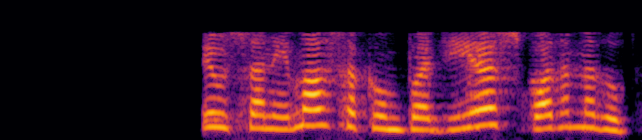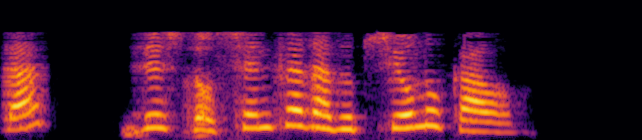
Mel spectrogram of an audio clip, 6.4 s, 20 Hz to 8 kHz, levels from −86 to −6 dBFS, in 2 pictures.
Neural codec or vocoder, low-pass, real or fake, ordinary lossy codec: codec, 16 kHz, 0.5 kbps, X-Codec, HuBERT features, trained on LibriSpeech; 7.2 kHz; fake; AAC, 16 kbps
